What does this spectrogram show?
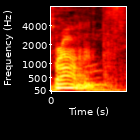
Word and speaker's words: Brum: want to play it it's pronounced Brum it rhymes with drum Dum I mean drum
